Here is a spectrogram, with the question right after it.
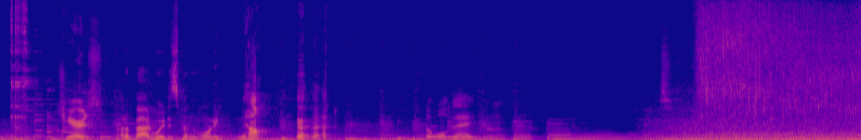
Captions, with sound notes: - Cheers! - Not a bad way to spend the morning! - No! (laughs) The whole day.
